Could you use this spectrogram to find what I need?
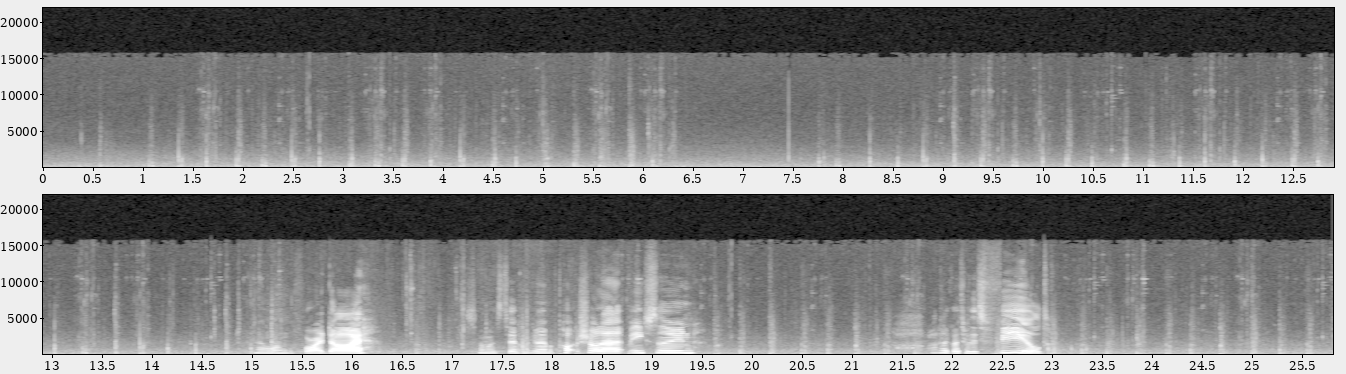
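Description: Footsteps run quickly and evenly on hard ground.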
